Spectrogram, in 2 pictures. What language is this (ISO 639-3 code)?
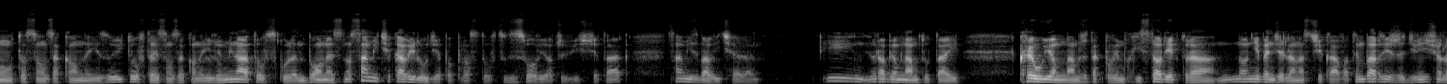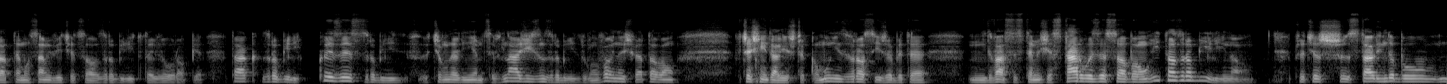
pol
